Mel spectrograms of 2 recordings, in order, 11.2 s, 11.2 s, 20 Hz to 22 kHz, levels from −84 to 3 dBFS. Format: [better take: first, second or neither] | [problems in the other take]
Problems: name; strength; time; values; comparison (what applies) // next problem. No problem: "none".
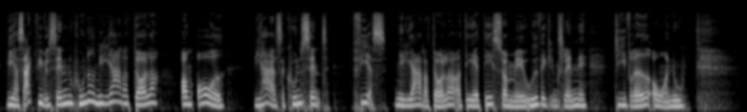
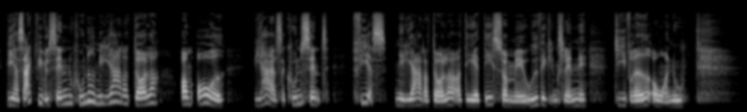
first | thin; very; fading below 350 Hz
